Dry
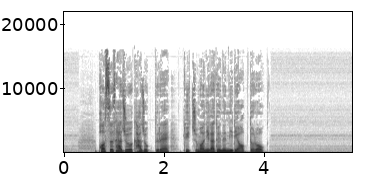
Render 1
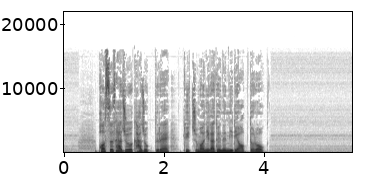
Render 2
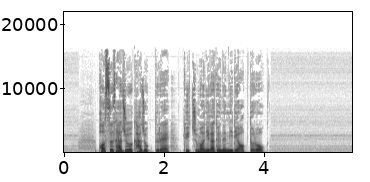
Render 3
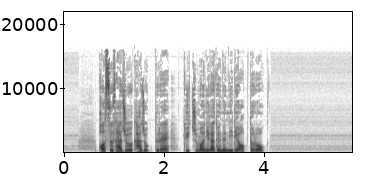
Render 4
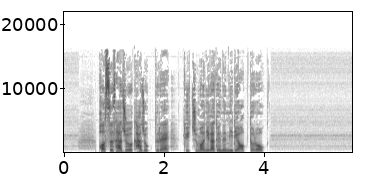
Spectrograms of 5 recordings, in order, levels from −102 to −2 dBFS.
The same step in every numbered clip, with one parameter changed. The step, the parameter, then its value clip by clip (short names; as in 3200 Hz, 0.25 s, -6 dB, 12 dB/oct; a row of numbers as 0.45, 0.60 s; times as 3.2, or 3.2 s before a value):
HPF, cutoff: 43, 190, 470, 1300 Hz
